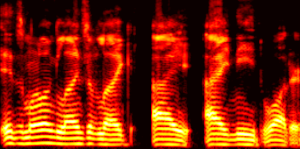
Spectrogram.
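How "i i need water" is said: very slow, broken caveman voice. Imitating a dim-witted game character's lines: imitating caveman talk. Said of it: "you talk like a caveman".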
